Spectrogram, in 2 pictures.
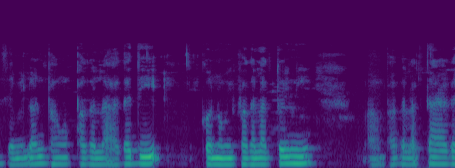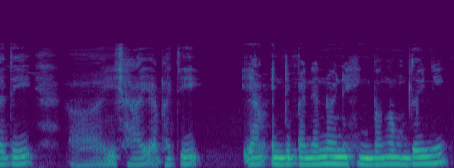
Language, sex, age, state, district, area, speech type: Manipuri, female, 30-45, Manipur, Bishnupur, rural, spontaneous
